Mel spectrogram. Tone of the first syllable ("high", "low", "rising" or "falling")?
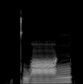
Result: rising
